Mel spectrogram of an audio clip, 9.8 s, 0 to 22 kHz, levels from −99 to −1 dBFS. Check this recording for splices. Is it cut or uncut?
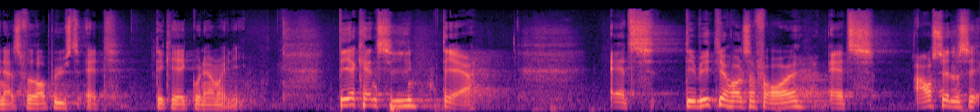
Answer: uncut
